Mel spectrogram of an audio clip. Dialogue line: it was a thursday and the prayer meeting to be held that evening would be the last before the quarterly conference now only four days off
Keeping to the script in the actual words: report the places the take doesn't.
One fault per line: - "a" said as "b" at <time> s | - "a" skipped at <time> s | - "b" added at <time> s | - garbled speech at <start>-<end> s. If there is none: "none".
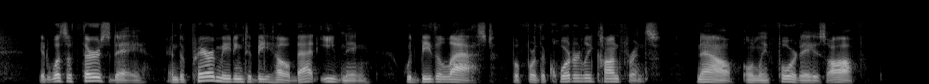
none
